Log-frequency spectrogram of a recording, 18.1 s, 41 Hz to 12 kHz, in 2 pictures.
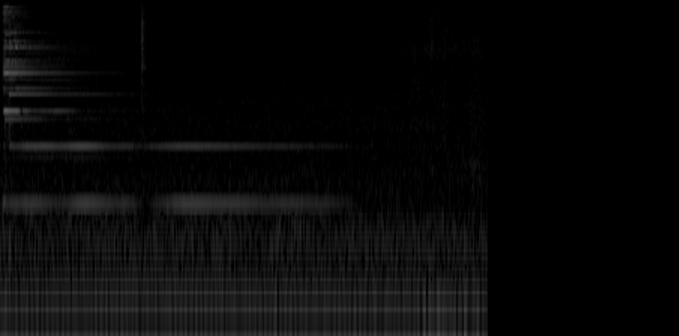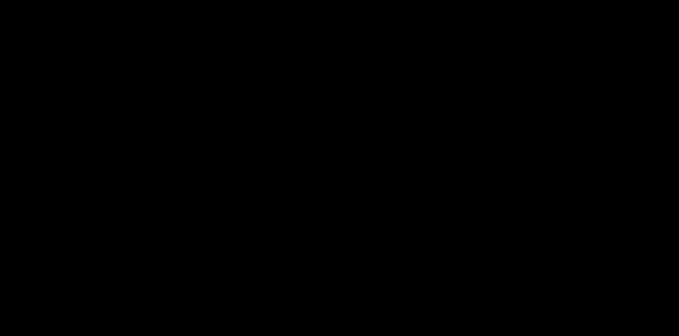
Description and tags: Heatsink Large - 07 - Audio - Audio 07
Various samples of a large and small heatsink being hit. Some computer noise and appended silences (due to a batch export).
bell, hit, heatsink, ring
